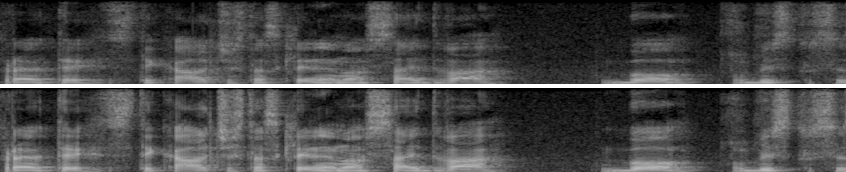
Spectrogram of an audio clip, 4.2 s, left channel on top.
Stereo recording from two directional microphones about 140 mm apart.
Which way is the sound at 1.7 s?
55° right (ahead or behind).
